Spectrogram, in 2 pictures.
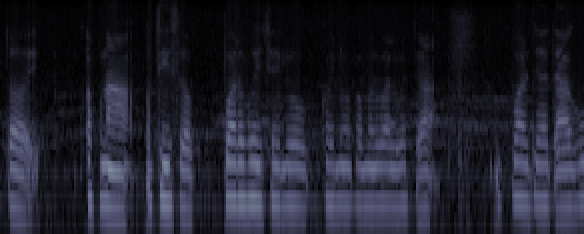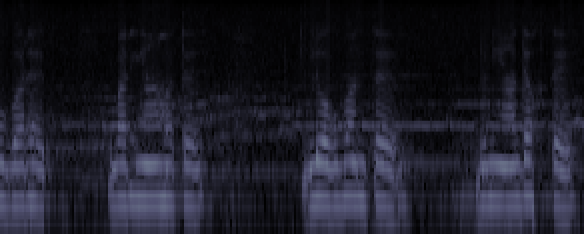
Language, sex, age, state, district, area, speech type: Maithili, female, 45-60, Bihar, Madhepura, rural, spontaneous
